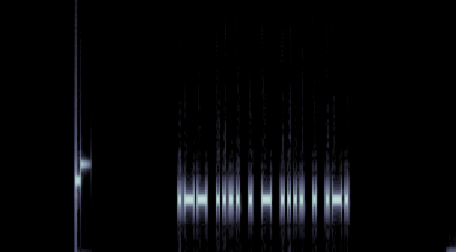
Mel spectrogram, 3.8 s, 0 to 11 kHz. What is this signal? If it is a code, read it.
Morse code, heard as a keyed tone, about 45 wpm, 700 Hz. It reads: WHETHER
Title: Sets of 3 Words - New Word Drill - 45wpm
